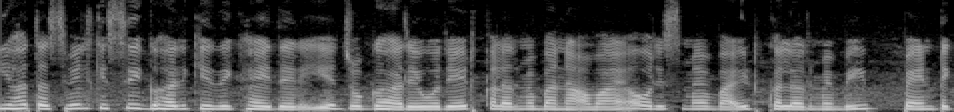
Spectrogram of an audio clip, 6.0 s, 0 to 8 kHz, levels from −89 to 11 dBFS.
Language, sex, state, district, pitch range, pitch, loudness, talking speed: Hindi, female, Uttar Pradesh, Muzaffarnagar, 210-245 Hz, 220 Hz, -12 LUFS, 270 wpm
